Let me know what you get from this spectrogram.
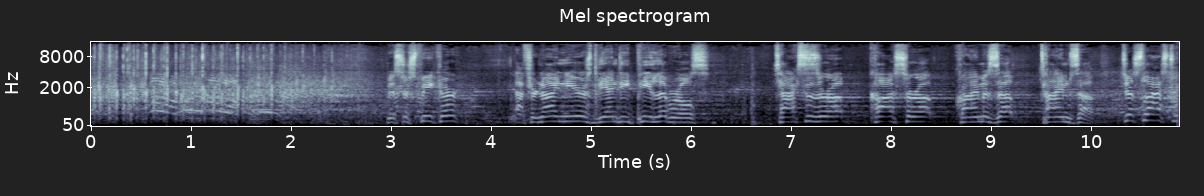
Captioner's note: cheering and Applause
